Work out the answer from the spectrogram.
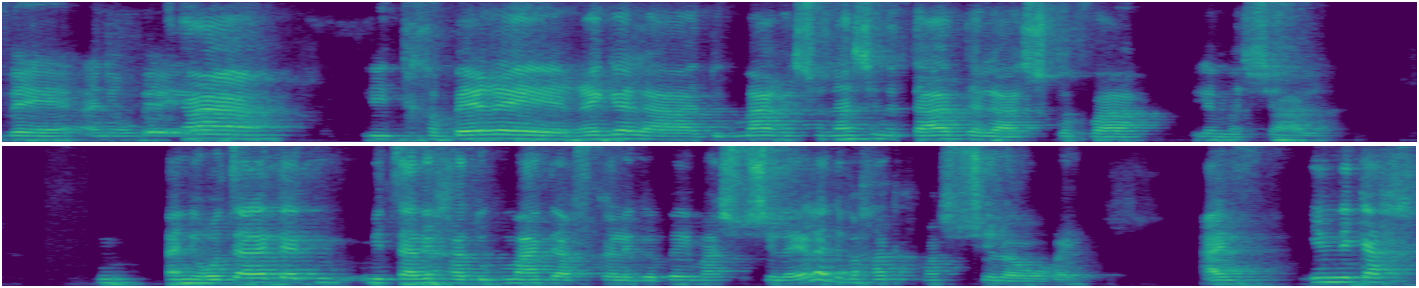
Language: Hebrew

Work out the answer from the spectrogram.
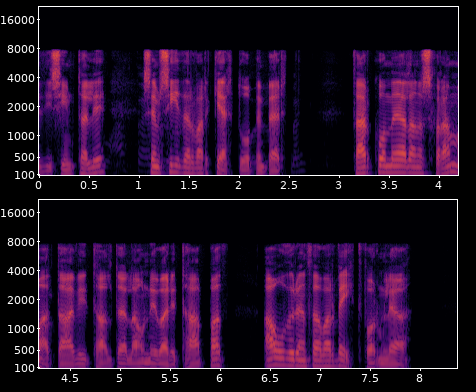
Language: Icelandic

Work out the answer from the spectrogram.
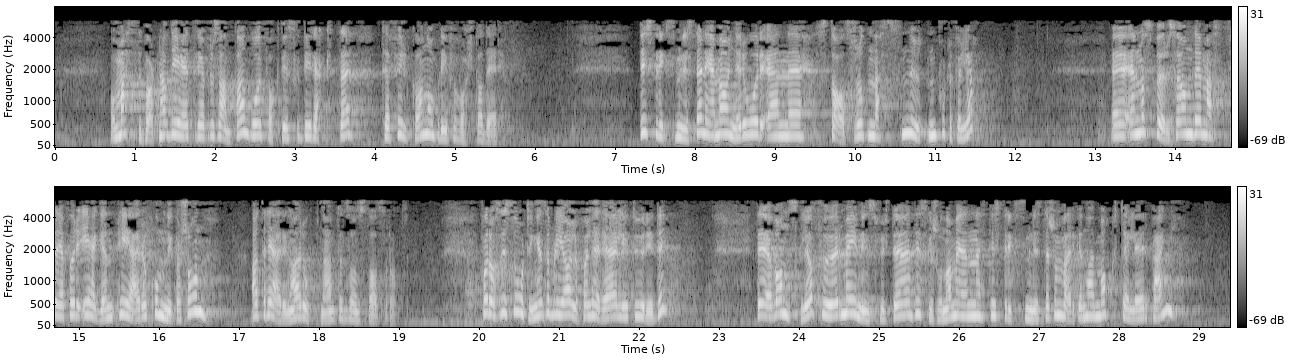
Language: Norwegian Bokmål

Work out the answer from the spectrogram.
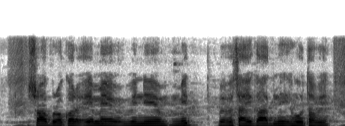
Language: Bhojpuri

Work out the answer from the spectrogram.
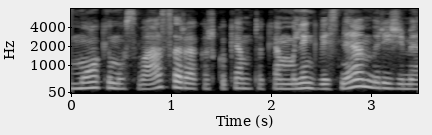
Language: Lithuanian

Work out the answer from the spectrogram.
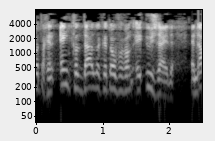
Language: Dutch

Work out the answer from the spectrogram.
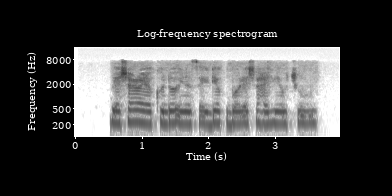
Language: Swahili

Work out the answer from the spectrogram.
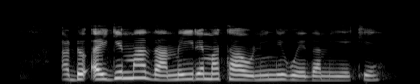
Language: Kikuyu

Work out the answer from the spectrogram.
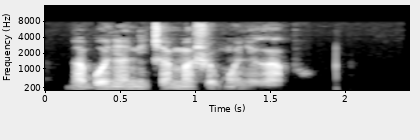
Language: Taita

